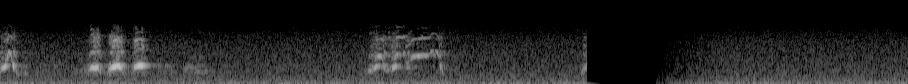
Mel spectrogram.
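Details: Several coyotes uphill from a house at night give short, yipping howls with wavering, rising notes. The recordist believes they were caught between the house and a mountain lion.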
